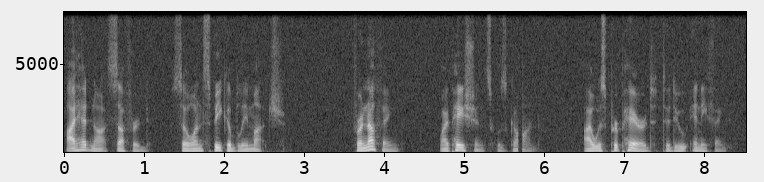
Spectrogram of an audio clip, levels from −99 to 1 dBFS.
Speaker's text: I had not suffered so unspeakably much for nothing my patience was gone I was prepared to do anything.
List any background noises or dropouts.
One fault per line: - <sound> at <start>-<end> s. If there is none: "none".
- dropout at 5.7-5.7 s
